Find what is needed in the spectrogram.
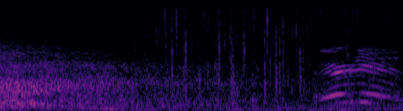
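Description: A pistol shot fired down onto lake ice, its report fading away over about a second and a half.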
